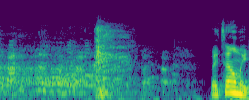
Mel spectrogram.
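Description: An audience laughs.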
